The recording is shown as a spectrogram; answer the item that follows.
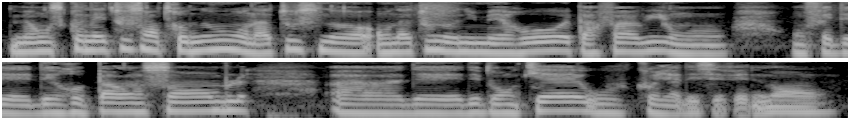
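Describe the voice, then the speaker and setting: A woman in her thirties from Belgium, chatting as a podcast guest, hesitant with many fillers and quick to laugh. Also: sits low, steady tone, warm tone, no room sound. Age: 30s. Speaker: podcast guest, content creator. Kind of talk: casual interview chat.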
